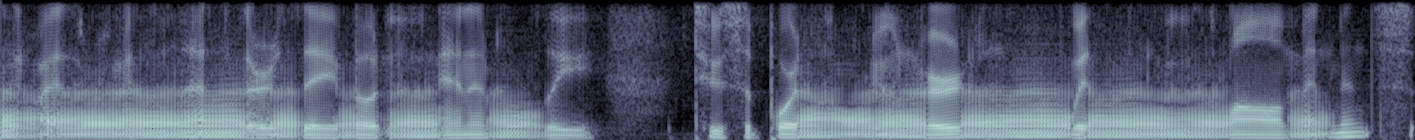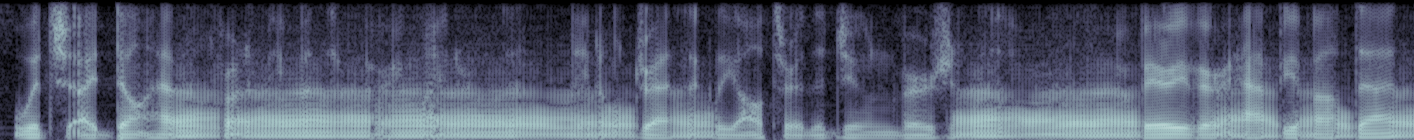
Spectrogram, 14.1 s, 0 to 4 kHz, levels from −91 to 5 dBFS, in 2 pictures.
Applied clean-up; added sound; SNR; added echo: neural separator model SepFormer WHAM!.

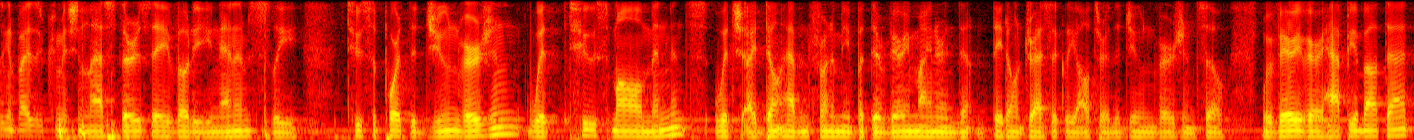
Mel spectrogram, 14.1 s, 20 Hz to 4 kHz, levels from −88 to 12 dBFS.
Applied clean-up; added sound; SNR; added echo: none; none; none; none.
